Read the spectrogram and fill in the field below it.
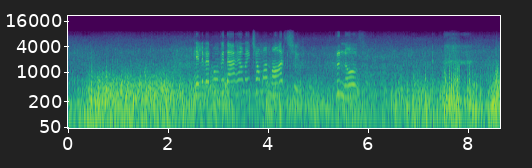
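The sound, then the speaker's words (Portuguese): Steady, loud wind rumble on a beach blusters against the microphone, with a broad wash of the sea underneath, while a person speaks over it throughout. “E aqui na praia, com barulho do vento, do mar, passa um helicóptero, é claro, a tecnosfera está aqui também, né?”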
